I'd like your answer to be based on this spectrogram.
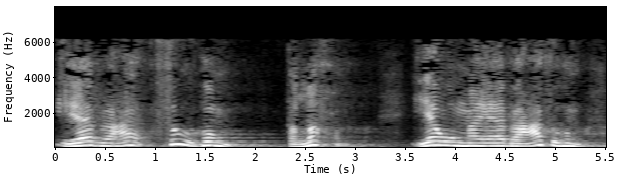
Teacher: يوم يبعثهم، هنا عندك ثلاث ضمات، شوف يبعثهم طلعهم، يوم يبعثهم، وقلقل الباء لأن الباء عليها سكون، كل به عليها سكون لازم تقلقلها، يوم يبعثهم الله جميعا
